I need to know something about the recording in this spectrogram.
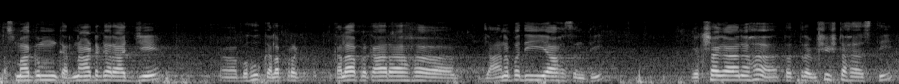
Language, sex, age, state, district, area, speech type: Sanskrit, male, 45-60, Karnataka, Udupi, urban, spontaneous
